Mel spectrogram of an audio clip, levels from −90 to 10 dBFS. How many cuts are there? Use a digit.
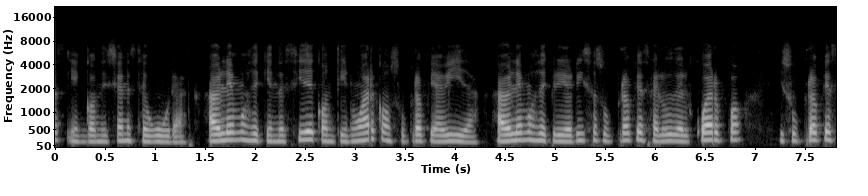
3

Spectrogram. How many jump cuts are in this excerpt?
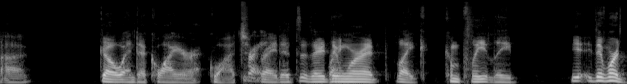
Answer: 2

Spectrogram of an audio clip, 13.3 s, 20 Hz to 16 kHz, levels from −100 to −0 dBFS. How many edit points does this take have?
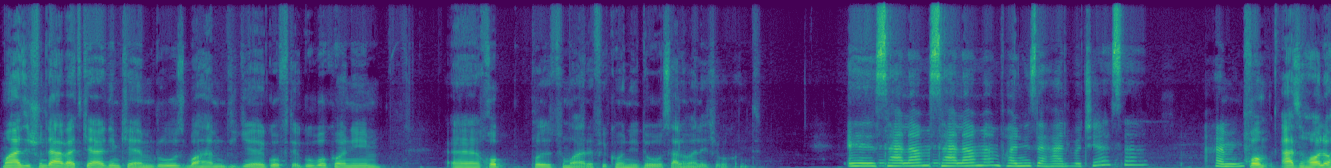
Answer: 4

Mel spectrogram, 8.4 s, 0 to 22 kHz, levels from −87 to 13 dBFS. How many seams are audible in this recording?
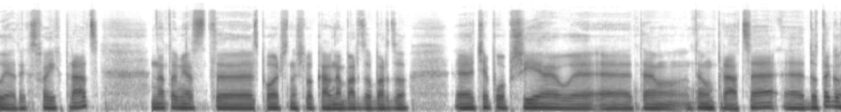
1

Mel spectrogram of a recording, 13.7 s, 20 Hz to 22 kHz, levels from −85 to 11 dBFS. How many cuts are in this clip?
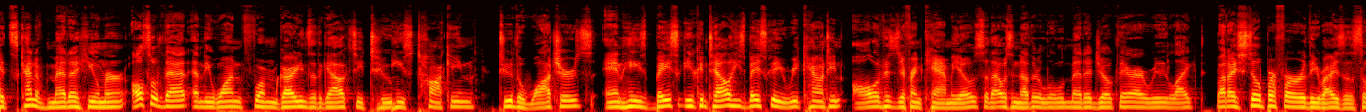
2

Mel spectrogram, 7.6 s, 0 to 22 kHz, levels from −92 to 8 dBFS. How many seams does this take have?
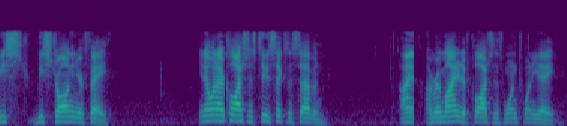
2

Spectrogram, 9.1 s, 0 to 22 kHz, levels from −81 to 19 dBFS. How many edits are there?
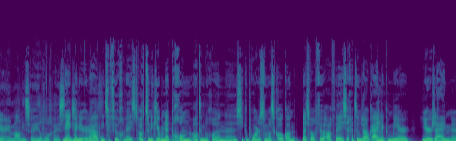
1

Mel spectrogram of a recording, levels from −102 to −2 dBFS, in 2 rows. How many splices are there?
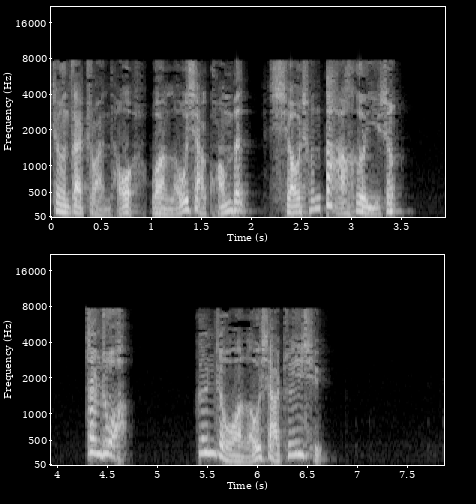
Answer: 3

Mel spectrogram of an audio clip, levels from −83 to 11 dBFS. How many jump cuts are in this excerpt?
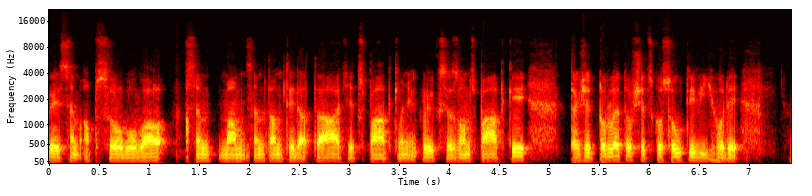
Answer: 5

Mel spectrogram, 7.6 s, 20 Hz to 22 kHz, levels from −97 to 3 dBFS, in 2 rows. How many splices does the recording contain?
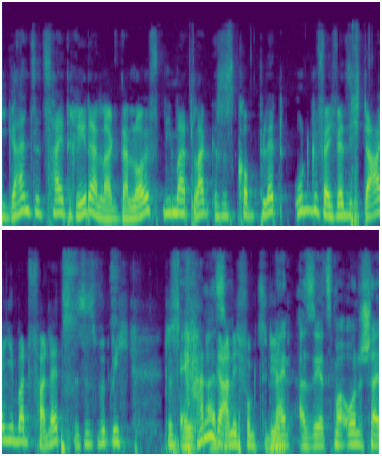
0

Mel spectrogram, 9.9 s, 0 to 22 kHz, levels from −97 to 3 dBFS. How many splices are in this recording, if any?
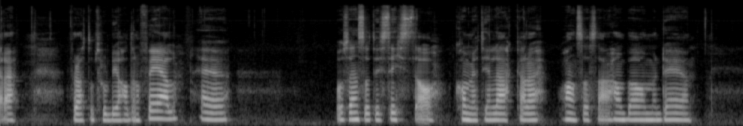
2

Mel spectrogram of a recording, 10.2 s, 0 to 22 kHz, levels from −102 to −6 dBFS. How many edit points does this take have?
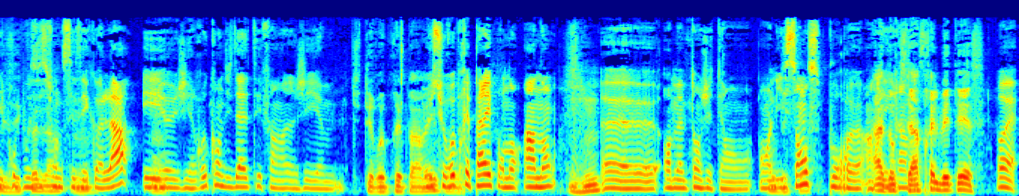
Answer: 0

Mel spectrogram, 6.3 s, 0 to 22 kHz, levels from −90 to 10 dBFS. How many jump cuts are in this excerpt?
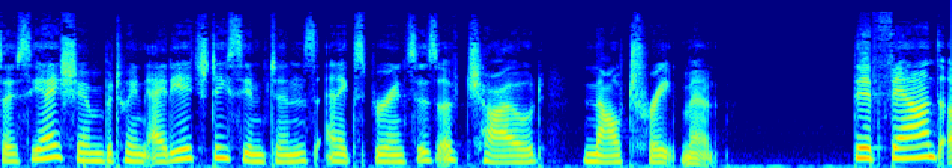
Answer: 0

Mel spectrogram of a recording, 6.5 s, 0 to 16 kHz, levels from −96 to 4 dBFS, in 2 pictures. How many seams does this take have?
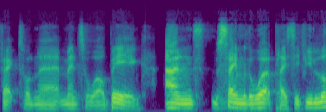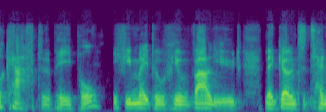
2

